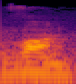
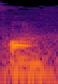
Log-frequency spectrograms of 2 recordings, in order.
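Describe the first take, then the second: First: The word begins with a V sound. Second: The word begins with an F sound. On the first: This is how everyone else says it. "Everyone else in Germany say von" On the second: This is the speaker's own way of saying it. "it's an F. ... but I say von"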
